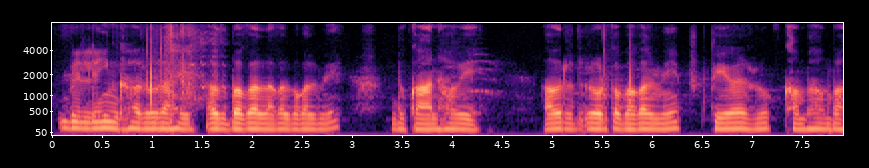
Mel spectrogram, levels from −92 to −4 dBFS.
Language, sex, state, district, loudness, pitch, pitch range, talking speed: Hindi, male, Chhattisgarh, Balrampur, -23 LUFS, 110 Hz, 105-115 Hz, 160 wpm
